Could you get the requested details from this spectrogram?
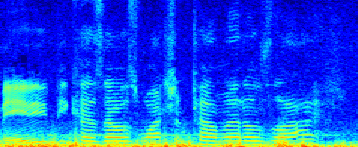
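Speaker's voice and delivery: high, sly, coy teasing lilt.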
